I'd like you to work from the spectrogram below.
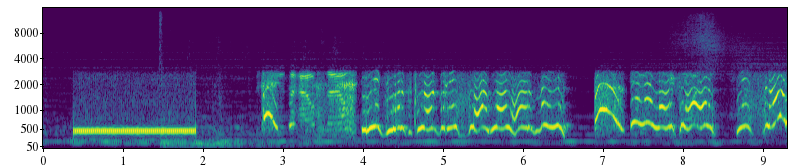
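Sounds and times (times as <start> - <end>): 
telephone ringback tone: 0.3 - 2.0
speech: 3.1 - 9.2.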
